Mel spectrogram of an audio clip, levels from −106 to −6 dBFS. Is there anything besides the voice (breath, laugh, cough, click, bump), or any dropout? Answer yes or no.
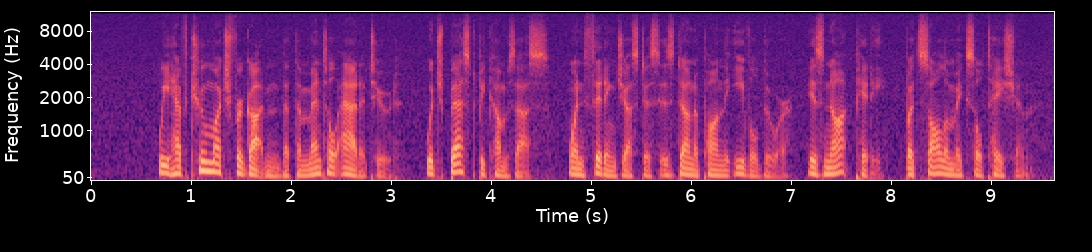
no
